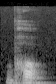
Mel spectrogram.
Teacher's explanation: ये महाप्राण होगा, ओष्ठ से बोला जाने वाला होगा और घोष होगा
